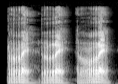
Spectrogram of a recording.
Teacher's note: जीभ की नोक वायु से रगड़ खाकर कापे गी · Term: लुंठित व्यंजन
